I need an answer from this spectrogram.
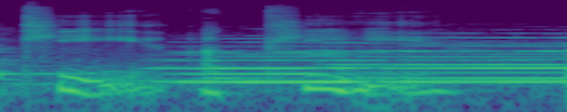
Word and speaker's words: quay: Quay, pronounced quay.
